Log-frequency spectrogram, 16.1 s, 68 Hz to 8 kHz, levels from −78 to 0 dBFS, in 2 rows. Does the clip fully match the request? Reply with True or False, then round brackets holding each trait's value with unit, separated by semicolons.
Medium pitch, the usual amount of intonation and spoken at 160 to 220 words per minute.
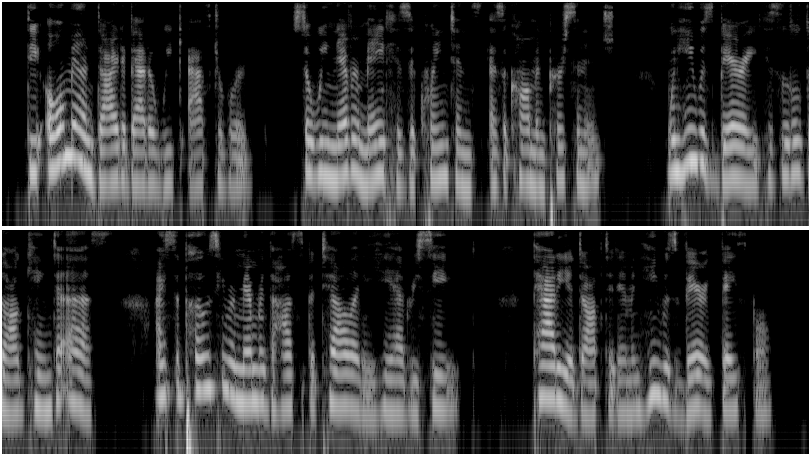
True (180 Hz; 3.7 semitones; 165 wpm)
